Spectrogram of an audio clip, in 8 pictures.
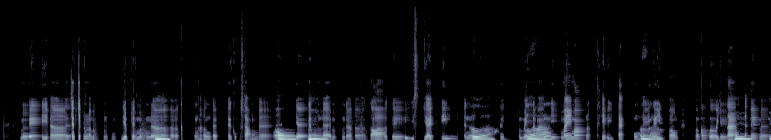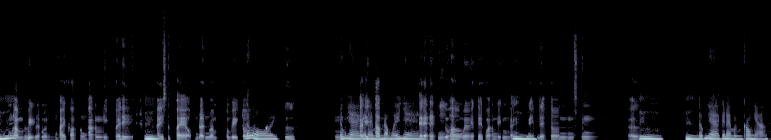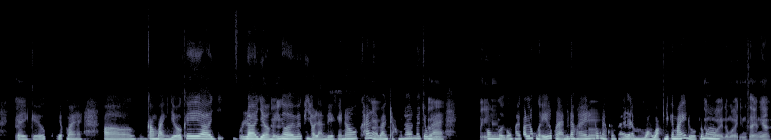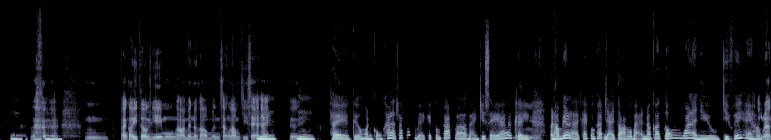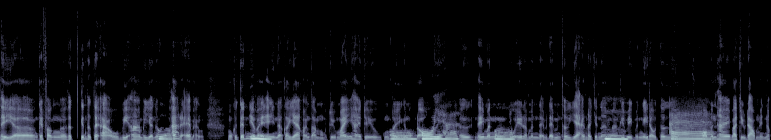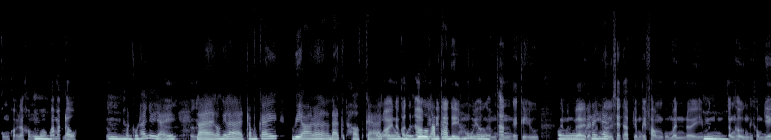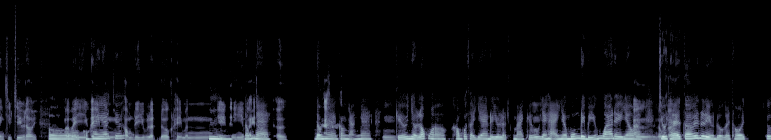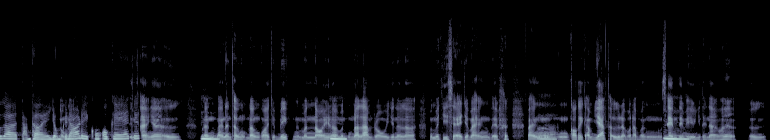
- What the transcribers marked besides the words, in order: unintelligible speech; distorted speech; unintelligible speech; unintelligible speech; unintelligible speech; tapping; unintelligible speech; unintelligible speech; other background noise; unintelligible speech; unintelligible speech; other noise; laugh; in English: "V-R"; in English: "V-R"; in English: "setup"; in English: "chill chill"; laugh; "lần" said as "nần"; chuckle
- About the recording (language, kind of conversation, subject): Vietnamese, unstructured, Bạn thường làm gì để giải tỏa căng thẳng sau giờ làm?
- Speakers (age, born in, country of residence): 20-24, Vietnam, Vietnam; 60-64, Vietnam, Vietnam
